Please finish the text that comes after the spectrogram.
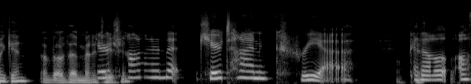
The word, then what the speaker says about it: Kirtan Kriya: So Kirtan Kriya is a form of meditation that has an abundant amount of literature associated with it.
